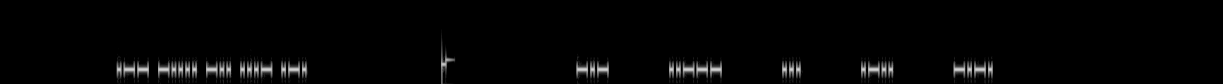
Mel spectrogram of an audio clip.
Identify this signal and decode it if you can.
Morse code, heard as a keyed tone, about 34 wpm, spaced as for 18 wpm, 700 Hz. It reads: W6DVR K2SLC
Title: USA Call Signs - 5 Characters - 6x Character Spacing - 35wpm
